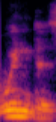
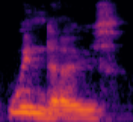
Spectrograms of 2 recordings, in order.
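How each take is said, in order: First: The word is said loosely, not clearly enunciated. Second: The word is said carefully, with every sound enunciated. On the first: The speaker calls it wrong. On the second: The speaker calls it right.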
